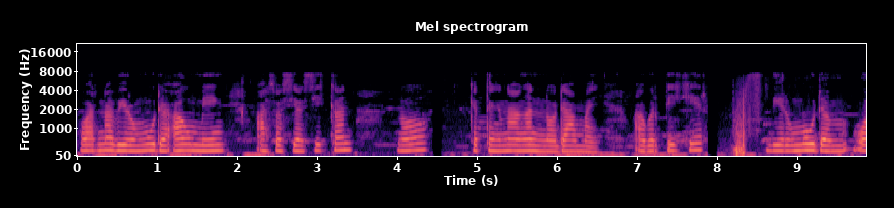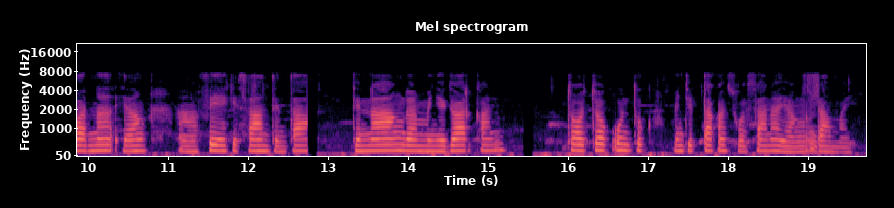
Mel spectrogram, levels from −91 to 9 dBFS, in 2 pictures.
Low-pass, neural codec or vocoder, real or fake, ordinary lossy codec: 7.2 kHz; none; real; none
